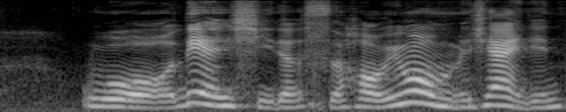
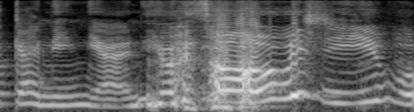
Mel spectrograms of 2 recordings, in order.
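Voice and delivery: mock angry yell; 4 semitones higher, 7 dB louder than usual. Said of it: "我就说".

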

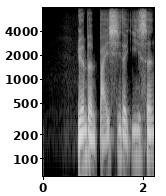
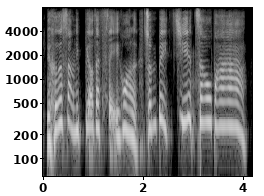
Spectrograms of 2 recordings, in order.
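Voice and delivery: villain's yell. A narrator's reading. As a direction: cry out a high battle challenge. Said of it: "这个时候恶怪就大叫说". (不耐烦地高声大叫)

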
